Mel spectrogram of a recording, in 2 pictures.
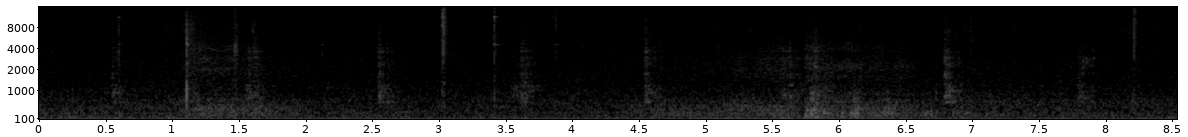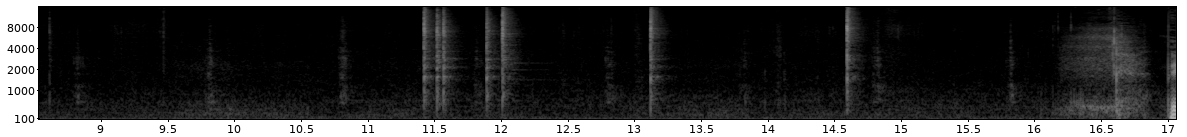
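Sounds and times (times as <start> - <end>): faint ticks: 0.5 - 12.2
ball bearings clicking: 11.3 - 12.3.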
